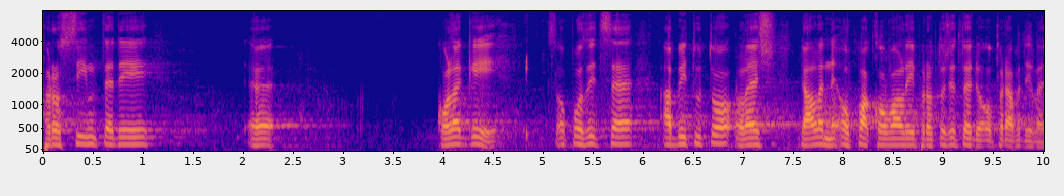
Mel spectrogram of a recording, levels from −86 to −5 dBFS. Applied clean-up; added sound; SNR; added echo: neural separator model SepFormer DNS4.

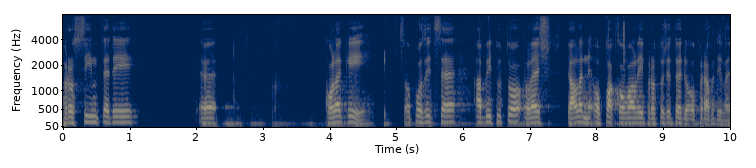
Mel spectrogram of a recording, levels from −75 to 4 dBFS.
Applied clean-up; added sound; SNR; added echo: neural mask model RNNoise.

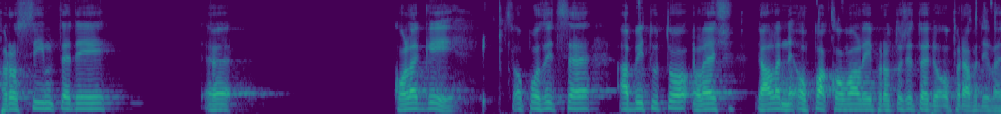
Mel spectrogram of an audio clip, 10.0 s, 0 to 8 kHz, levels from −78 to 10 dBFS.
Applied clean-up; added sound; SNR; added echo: neural mask model Resemble Enhance denoiser.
